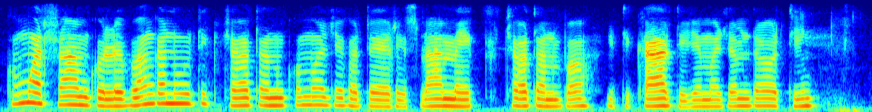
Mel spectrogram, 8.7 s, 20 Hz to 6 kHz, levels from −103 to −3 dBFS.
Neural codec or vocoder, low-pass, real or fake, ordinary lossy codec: none; 5.4 kHz; real; none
